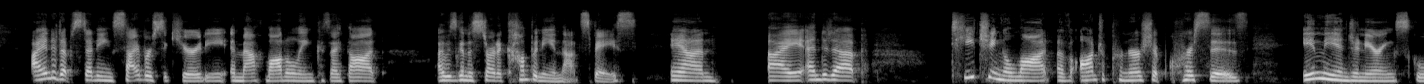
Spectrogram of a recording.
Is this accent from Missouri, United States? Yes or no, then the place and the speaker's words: no; Palo Alto, California, United States; I'm from Palo Alto, so I kind of knew what venture capital was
